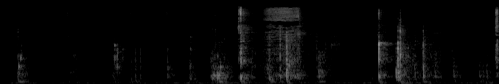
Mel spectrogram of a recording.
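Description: Close-miked mouth sounds of eating: chewing with small irregular wet clicks and crunches. A louder noisy stretch comes a little past the middle and lasts most of a second.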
